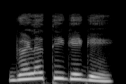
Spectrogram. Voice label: "ಗಳತಿಗೆಗೆಯ್", Kannada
